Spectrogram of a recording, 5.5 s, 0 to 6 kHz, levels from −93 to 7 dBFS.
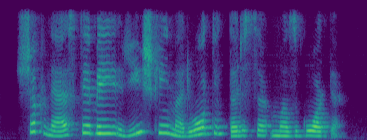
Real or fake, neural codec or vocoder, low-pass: fake; codec, 24 kHz, 0.9 kbps, WavTokenizer, small release; 5.4 kHz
